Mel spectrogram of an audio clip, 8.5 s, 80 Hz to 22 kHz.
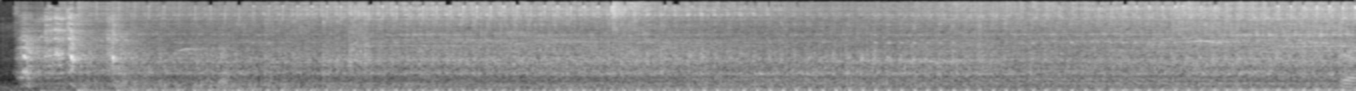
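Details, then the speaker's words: Yamaha Mio i 125 with GRacing 5.6 cam and 500cc starter, after hard starting fixed by readjusting the disturbed TPS voltage: catches on one press and settles straight into a steady, even idle with a smooth low beat. Normal start. "Kaya pala nag-hard starting, nagalaw yung TPS voltage, mga unang sigpit yung TPS. Pero ngayon okay na."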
